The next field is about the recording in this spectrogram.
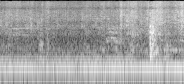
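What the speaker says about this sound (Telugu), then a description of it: "మటన్ కీమా ఆయిల్లో బాగా కలిసేలాగా చూపించే విధంగా బాగా కలుపుకోవాలి" Boiled mutton keema stirred into hot oil in a pan sizzles loudly and continuously up close, with a brief scrape of the spoon partway through and no voices.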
